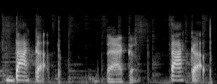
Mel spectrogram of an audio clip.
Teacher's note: So both words are stressed at about the same level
